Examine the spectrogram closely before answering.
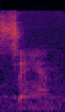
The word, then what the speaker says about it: Xan: And it's a vampire movie, and it's written and directed by, I think her name is Zan. It's spelled Xan.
